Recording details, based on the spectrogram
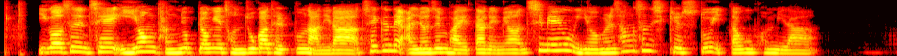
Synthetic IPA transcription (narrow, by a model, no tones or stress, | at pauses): iɡʌsʰɯnt͡ɕe̞iɦjʌŋtaŋɲop͈jʌŋe̞t͡ɕʌnd͡ʑoɡadwe̞ɭp͈unaɲiɾat͡ɕʰwe̞ɡɯne̞ʔaʎːʌd͡ʑinpae̞t͈aɾɯmjʌnt͡ɕʰime̞uɥiɦʌmɯɭs̬ʰaŋsʰɯŋɕʰi̥kʰiɭs͈u̥doit̚t͈aɡoamɲida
